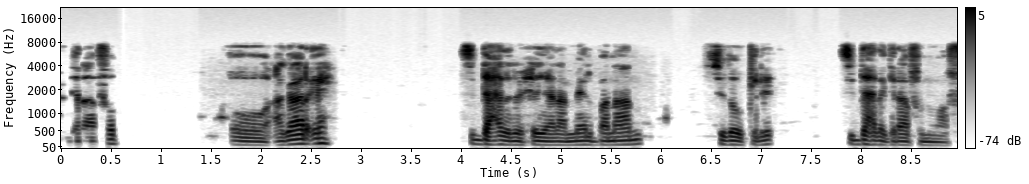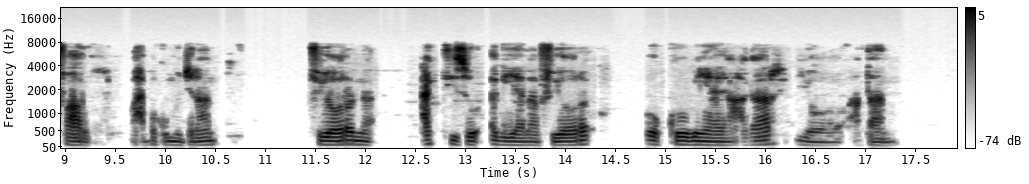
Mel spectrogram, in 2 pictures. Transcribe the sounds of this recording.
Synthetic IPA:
ɡɐɾaːfɐd̪ | ɔːʕɑɣaːɾɛh | sɪd̪ɛħd̪ɐnɐwʊħeːjaːlaːmɛːlbɐnaːn | sɪðɔːkʰɐlɛ | sɪd̪ɛħðɐɡɐɾaːfɐnwɑːfaːɾʊχ | wɑħbɐkʰʊmɐt͡ʃɪɾaːn | fɪjɔːɾɐnɐ | ʕɑk̚t̪ʰiːsuːɐɡjaːlaːfɪjɔːɾɐ | ɔːkʰɔːβɪjaːjaʕɑɣaːrijɔʔɐ̰t̪ʰaːn

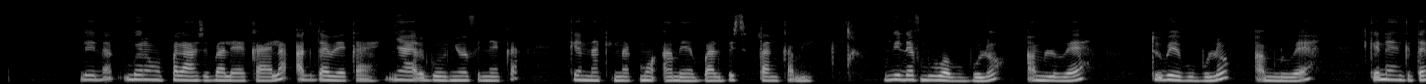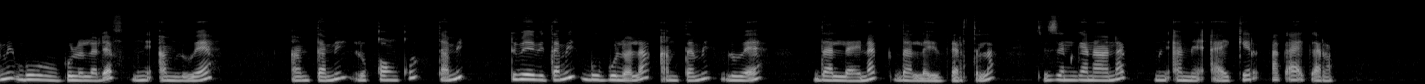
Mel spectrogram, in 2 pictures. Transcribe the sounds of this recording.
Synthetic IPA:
linɐ̰k̚mbəɾɐmɔpɐlas̬ibɐlɛkajlɐʔɐ̰k̚dɐwɛka̰ːjɲaːɾḭɡɔɾɲɔːfinɛkːɐ | kɛnːɐkːinɐk̚mɔʔɐmɛbɐlbisi̥tɐŋkɐ̰mi | uŋɡidɛfmbubɐbubulo | ɐ̰mluwɛː | tubɛːbubulo | ʔɐ̰mluwɛː | kɛnɛŋk̬itɐmibubabubulolɐdɛfmiŋɡiʔɐmluwɛː | ʔɐmtɐmiluqɔŋkutɐmi | tubeːbitɐmibubulo̰lɐʔɐ̰mtɐmiluwɛː | dɐlːɐjnɐk̚dɐlːɐ̰jufɛɾtlɐ | sis̬ɛnɡɐnaːnɐk̚ | miɡiʔɐmḛʔa̰jkiɾɐ̰ka̰jɡɐ̰ɾɐp̚

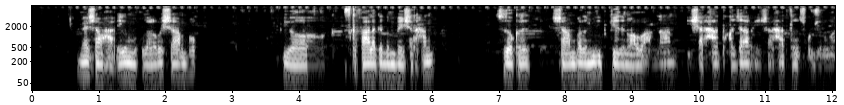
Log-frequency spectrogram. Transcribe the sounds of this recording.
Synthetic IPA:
mɛːʃaːnwɑħɑ̰ːʔiːɣmuːqðɐlɐβɐʃaːmbɔ | ijɔɪskʰɐfaːlɐkʰɐd̪ɐmbɛːjʃɐrħan | sɪðɔːkʰɐlɛ | ʃaːmbɐðɐmɪðɐbkʰɛːðɐnɐwɑ̰ːwɑ̰ʕnaːniʃɐrħaːd̪qɑd͡ʒaːrijɔʃɐrħaːd̪kʰɐlɪskʰʊd͡ʒʊɾwaː

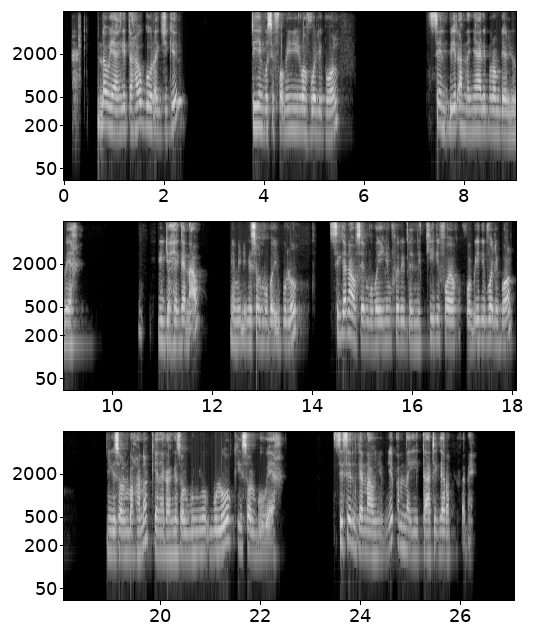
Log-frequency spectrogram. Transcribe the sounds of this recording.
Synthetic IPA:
ndawjaŋɡitaxawɡɔwɾak̚d͡ʒiɡin | tijɛŋɡɔsifɔ̰miɲiwavolibɔːl | sɛnbiːɾɐmnɐɲaːɾibuɾɔmdɛɾjuwɛːx | ŋɡiɟɔɦɛɡana̰w | ɲamiɲuŋɡisɔlmbuba̰jṵbulo | siɡɐnaːwsɛnbubajiɲumfəɾidɐnikidifɔjɔfɔbidivɔlibɔl | iŋɡisɔlmbaxanakɛnakaŋɡis̬ɔlbuɲubuloːkisɔlbuwɛ̰ːx | sisɛnɡɐnawɲumɲiɾʔɐmnɐitatiɡɐɾap̚jufɐ̰nɛ

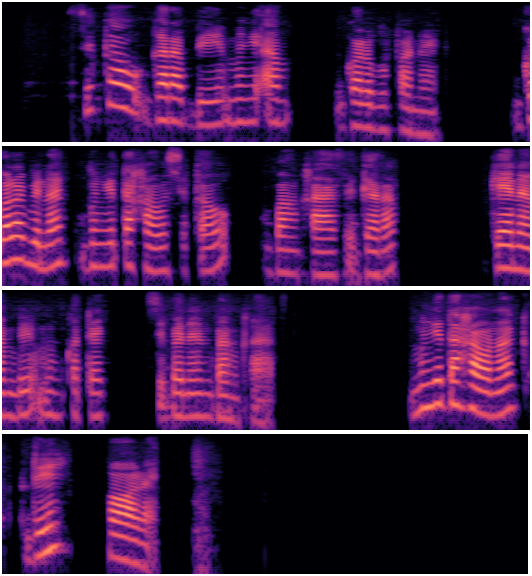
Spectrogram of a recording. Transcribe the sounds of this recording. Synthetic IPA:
sikawɡaɾap̚biməŋɡḭʔam | ɡɔlɛbupanɛk̚ | ɡɔlɛbinak̚bəŋɡit̪axawsikaw | baŋkasḭɡaɾap̚ | ɡɛnambimuŋkətɛk̚ | sibanɛnbaŋka̰s | məŋɡit̪axawnakdi | hɔlɛ̰

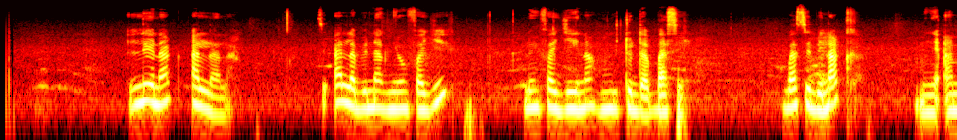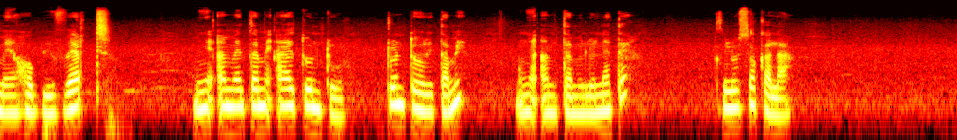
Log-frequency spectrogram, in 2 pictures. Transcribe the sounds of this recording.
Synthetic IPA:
linak̚alːala | siʔalːɐbinak̚ɲunfaɟi | luɲfaɟinak̚muɲitudɐbasi | basibinɐk | muɲiʔamɛhobjuvɛɾt | muɲiʔamɛtamiʔatuntuːɾ | tontoːɾitami | muŋiʔamtamilunɛte | kilusɔkala

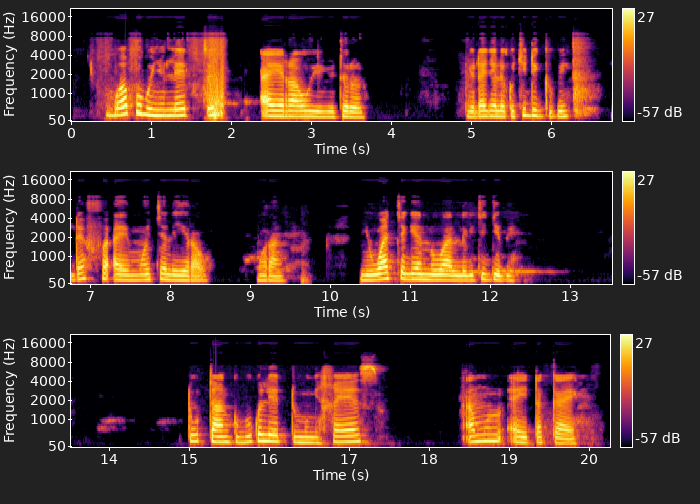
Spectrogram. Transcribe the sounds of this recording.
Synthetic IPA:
bɔpːubuɲuletːə | ɐjɾawjuɲutəɾəl | ɲudaɟalekot͡ʃidiɡːbi | dɛfɐʔajmɔt͡ʃːɐlijiɾa̰w | muɾaŋ | ɲuwat͡ʃːɐɡenːuwalːeɡiciɟebi | tutaŋkbukoletːəmuŋixɛs | a̰mula̰jtakːaj

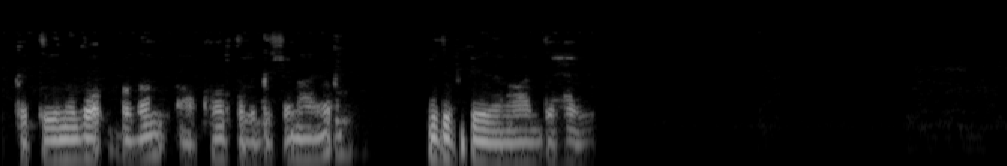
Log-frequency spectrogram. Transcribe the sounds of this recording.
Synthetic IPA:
kʰɐt̪ʰiːnɐðɔbɐðɐnɔːqʰɔːrt̪ʰɐlɐɡɐʃɐnaːjɔ | mɪðɪbkʰɛːðɐnaːd̪ɛħɛj

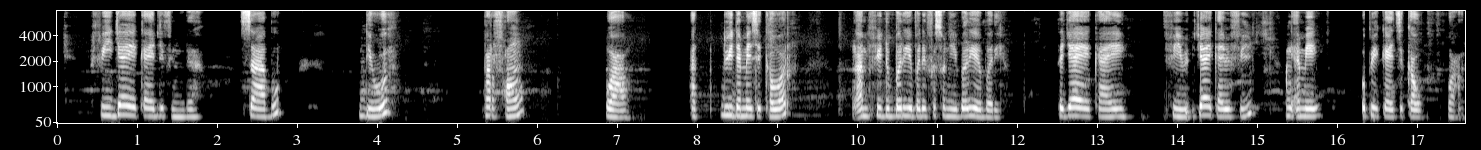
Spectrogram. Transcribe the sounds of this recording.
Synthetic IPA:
fiːɟaːjɛkajlifindɐ | saːbu | diwə | paɾfɔ̃m | waːw | ʔɐk̚dujidɐmɛsikɐwɐɾ | ŋɐmfidubɐɾiəbɐɾifɐsɔnjibɐɾijɐbɐɾi | tɔɟaːjɛkaj | fid͡ʒaːjɛkaːjbifiː | ŋʔɐmɛ | opijkaːjtikɐw | waːw

